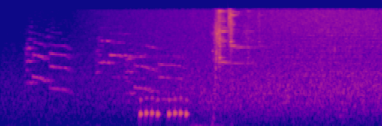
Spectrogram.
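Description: A game chime sounds as a fish bites the line.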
